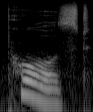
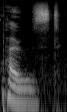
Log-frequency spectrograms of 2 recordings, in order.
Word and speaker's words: paused: and the next one it's an or sound not an O so it's paused not posed paused hold or say oh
